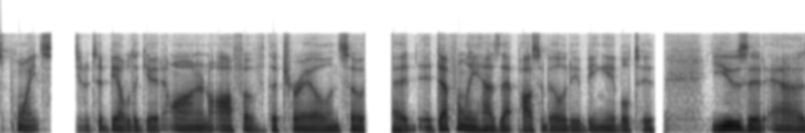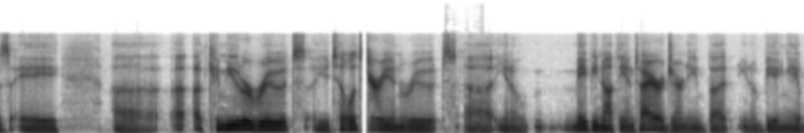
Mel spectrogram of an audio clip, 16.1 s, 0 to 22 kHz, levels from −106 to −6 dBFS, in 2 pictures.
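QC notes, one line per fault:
0.50–0.87 s, 3.64–3.96 s, 6.54–6.71 s and 11.66–11.85 s, packet loss on an ADPCM call. Hard-edged silent holes, about 260, 280, 100 and 60 ms of audio gone. The first ends just before "to be able to". The second falls between "the trail and so" and "it it definitely has". The third falls between "of being able to" and "use it as a". After each hole the decoder's predictor and step size no longer match the sender's, so the speech returns slightly distorted.
12.50–12.87 s, robotic sound from repeated short buffers. The sound turns into a rigid metallic buzz at 100 Hz that only loosely tracks the speech. This is likely from audio arriving too seldom, with a roughly 10 ms buffer looped to fill the gap. Most of the real audio in that stretch is skipped.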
